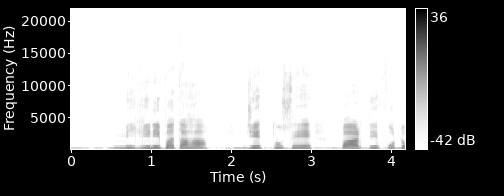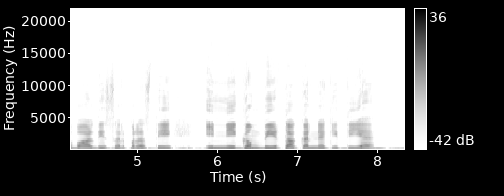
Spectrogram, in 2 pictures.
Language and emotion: Dogri, surprised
